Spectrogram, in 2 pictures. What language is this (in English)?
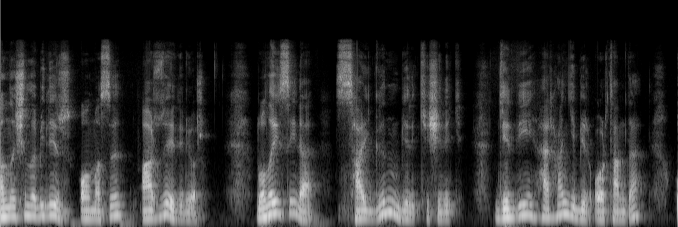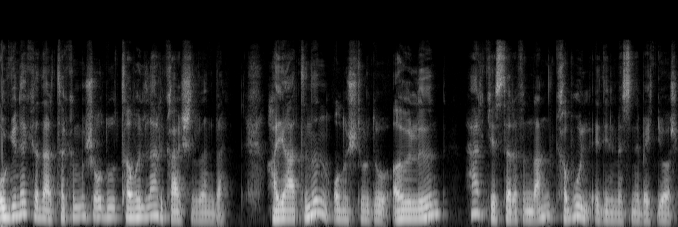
Turkish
